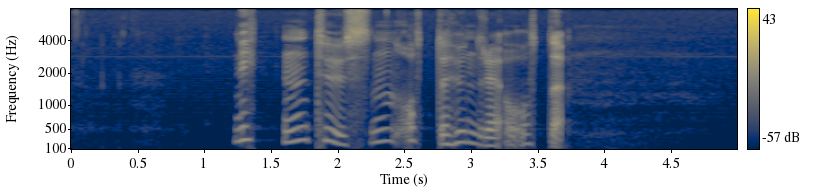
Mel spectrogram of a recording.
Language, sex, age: Norwegian, female, 37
